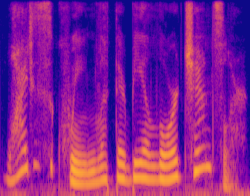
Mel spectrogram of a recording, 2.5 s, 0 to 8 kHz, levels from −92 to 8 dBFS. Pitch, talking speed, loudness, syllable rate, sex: 185 Hz, 240 wpm, -17 LUFS, 5.6 syllables/s, female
